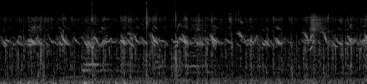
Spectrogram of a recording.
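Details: Chirping from colored chickens, locally called murgi. Quick, high, slightly warbling peeps come in a dense, irregular run, about one or two per second, over light background noise.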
